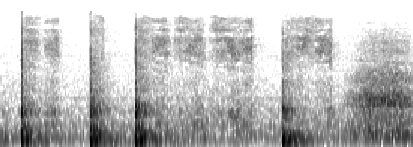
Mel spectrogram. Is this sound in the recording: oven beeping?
no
